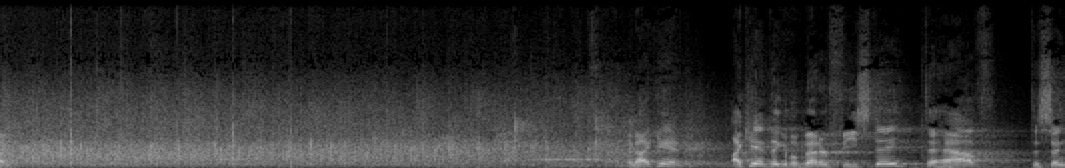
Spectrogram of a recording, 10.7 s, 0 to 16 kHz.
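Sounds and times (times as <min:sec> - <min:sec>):
large audience applauding graduates: 0:00.0 - 0:07.0
speech: 0:06.3 - 0:10.6.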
